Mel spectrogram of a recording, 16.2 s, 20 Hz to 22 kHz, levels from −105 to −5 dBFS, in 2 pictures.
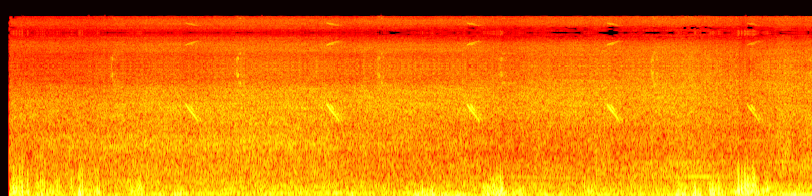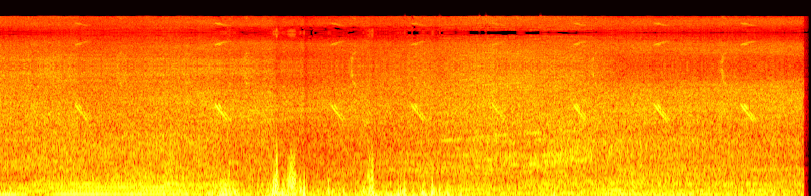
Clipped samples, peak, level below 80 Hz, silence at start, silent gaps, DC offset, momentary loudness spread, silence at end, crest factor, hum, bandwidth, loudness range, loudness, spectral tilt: under 0.1%; -6 dBFS; -30 dBFS; 0.1 s; none; 0.4%; 4 LU; 0.05 s; 18 dB; none; 16 kHz; 2 LU; -23 LUFS; -3.5 dB/octave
